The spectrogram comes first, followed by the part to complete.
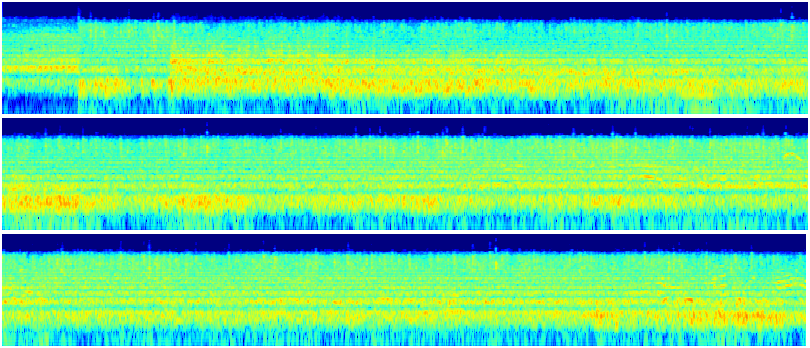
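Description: Rain falling steadily, a continuous even wash of noise.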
